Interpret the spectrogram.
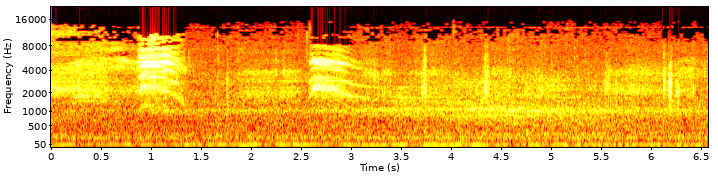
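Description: A bird calls twice, about a second and a half apart, each short call falling in pitch, over a steady low hum.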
